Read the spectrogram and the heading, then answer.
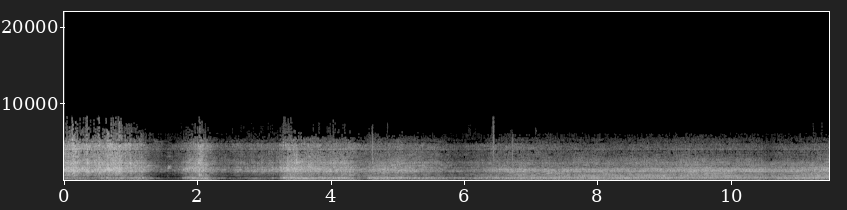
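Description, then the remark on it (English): The engines of a big, loaded silver and red airplane roar loudly and steadily, a broad droning rumble that briefly dips and surges early on before settling into a sustained, powerful hum with no voices. “Its engines roar.”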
